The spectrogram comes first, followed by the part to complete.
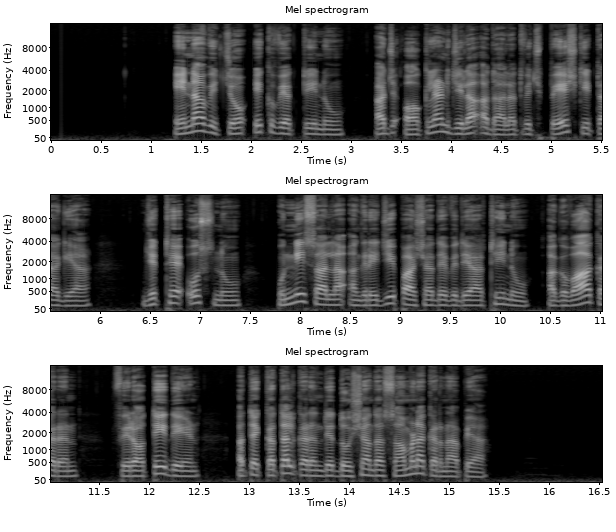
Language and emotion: Punjabi, neutral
